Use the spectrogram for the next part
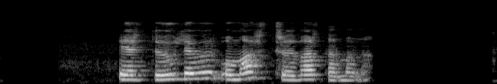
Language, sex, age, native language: Icelandic, female, 70-79, Icelandic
